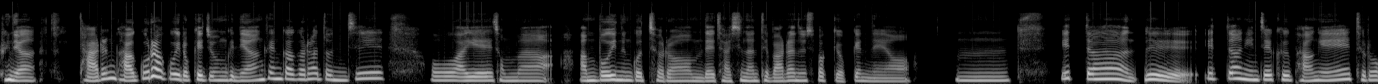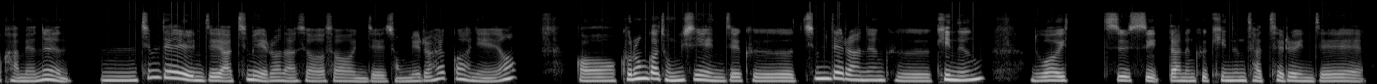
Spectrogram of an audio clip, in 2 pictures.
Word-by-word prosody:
그냥 175 -6 +3 0.4
다른 205 +10 +2
가구라고 255 - +4
이렇게 205 0 +3
좀 195 -1 -1
그냥 190 +2 0
생각을 250 -3 +2
하든지 255 +5 0 0.5
어 185 -1 0
아예 180 +1 +2
정말 170 -2 -3
아 170 0 -3 0.3
안 175 +1 +2
보이는 200 -1 +5
것처럼 165 -3 -2
내 160 0 0
자신한테 165 +3 -2
말하는 175 +3 -1
수밖에 175 -3 -5
없겠네요. 145 -1 -6 0.5
음 180 0 -2 0.5
일단 245 - +3
네 220 - +5 0.2
일단 265 0 +1
인제 215 -1 +4
그 215 -3 +1
방에 195 +5 +1
들어가면은 185 - -2 0.3
음 185 0 -1
침대에 305 - +2
인제 180 -2 0
아침에 175 +5 -1
일어나셔서 160 -1 -5
인제 140 0 -6
정리를 155 +5 -5
할 270 +4 -2
거 250 -3 -3
아니에요? 175 - -3 0.6
어 165 0 -1
그럼과 265 +3 +5
동시에 200 +1 +2
인제 170 0 -2
그 160 -2 -2
침대라는 235 -8 +2
그 160 -4 -4
기능 215 +2 +4 0.5
누워 180 +1 0 0.5
있을 185 -2 -1
수 175 0 -1
있다는 165 +1 -2
그 170 0 -4
기능 180 +1 -1
자체를 175 +1 -3
인제 155 -1 -4
180 Hz, 265 characters per minute, -24 LUFS, 165-215 Hz, 0.6 s, 보이는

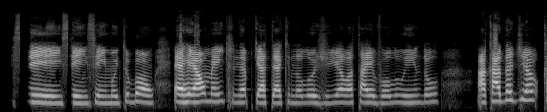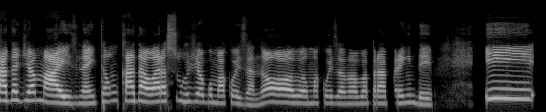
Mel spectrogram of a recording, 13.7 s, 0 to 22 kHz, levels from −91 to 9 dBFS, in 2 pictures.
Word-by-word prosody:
Sim, 235 -4 +1
sim, 220 0 -3
sim, 225 0 -6
muito 225 +4 -10
bom. 255 -3 -1 0.3
É 255 - +9
realmente, 260 +1 +3
né, 240 0 -3
porque 245 - -10
a 230 - +3
tecnologia, 230 0 -5
ela 240 -1 -2
está 240 -1 -1
evoluindo 240 +3 -9 0.5
a 245 0 +3
cada 275 +3 +5
dia 315 +1 0
a 320 - -9
cada 300 +1 +3
dia 300 0 -2
mais, 235 -7 +4
né. 215 0 -1
Então 265 +6 -10
cada 280 -2 +3
hora 265 +2 +4
surge 275 -4 -12
alguma 245 -3 -5
coisa 200 -6 -11
nova, 235 0 -1
uma 220 0 -13
coisa 220 -2 -10
nova 210 +1 -8
para 220 -1 -4
aprender. 230 -4 -8 0.7
E 365 0 +1
245 Hz, 155 wpm, -23 LUFS, 225-270 Hz, 0.7 s, É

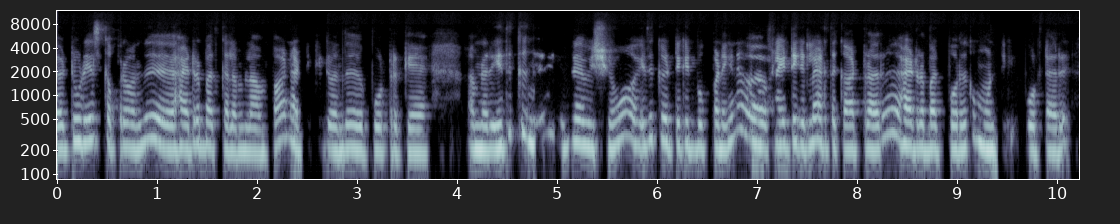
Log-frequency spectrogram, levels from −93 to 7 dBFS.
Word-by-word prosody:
2 255 - +4
டேஸ்க்கு 255 -1 0
அப்புறம் 220 0 -3
வந்து 235 +6 -1 0.3
ஹைதராபாத் 220 0 0
கிளம்பலாம்ப்பா. 195 +2 -1
நான் 215 -5 +1
டிக்கெட் 215 -2 -10
வந்து 210 +2 0 0.2
போட்டுருக்கேன்." 195 -1 -2 0.4
அப்பிடீன்னாரு. 205 -1 +3
"எதுக்குங்க? 300 -2 -1 0.3
என்ன 245 +1 +1
விஷயம்?" 220 +6 +2 0.2
எதுக்கு 255 0 -1
டிக்கெட் 225 -2 -1
புக் 215 +1 -6
பண்ணீங்கன்னு 250 - 0 0.3
ஃப்ளைட் 225 0 +2
டிக்கெட்லாம் 245 +2 +2
எடுத்து 220 0 -4
காட்டுறாரு. 205 +6 +1 0.2
ஹைதராபாத் 210 -1 +2
போறதுக்கு 210 +6 0
3 205 -2 +4
டிக்கெட் 210 - -24
போட்டுடாரு. 195 +2 -1
215 Hz, 160 wpm, -22 LUFS, 205-235 Hz, 0.4 s, 2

